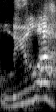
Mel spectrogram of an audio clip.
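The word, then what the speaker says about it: Lela: quick tell us about leela house and what is all going on with lila house so in my head i pronounce it layla house layla house thank you for correcting me no problem i don't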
